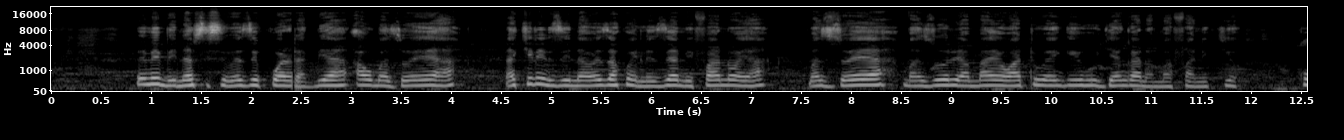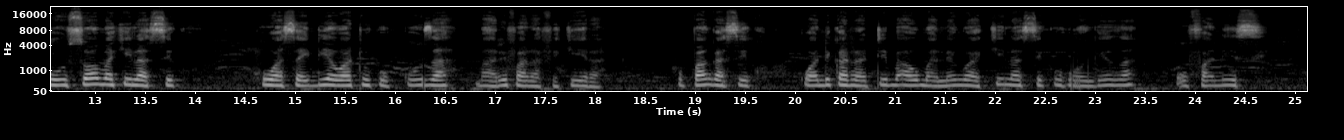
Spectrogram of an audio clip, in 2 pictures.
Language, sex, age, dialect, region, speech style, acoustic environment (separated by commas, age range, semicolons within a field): Swahili, female, 25-34, Kenya - Nairobi Sheng-influenced, Kenya, happy; relaxed; excited; focused, people talking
